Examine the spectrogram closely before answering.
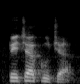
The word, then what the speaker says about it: pecha kucha: two Japanese words which are written, which are pronounced in English as pecha kucha.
